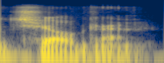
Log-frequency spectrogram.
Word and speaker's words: children: The I in child is a long diphthong sound, rhyming with mild. Your mouth has to move to make it. But when we add the plural suffix to make children, the vowel just collapses into a short I, rhyming with pill.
